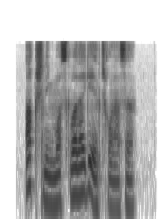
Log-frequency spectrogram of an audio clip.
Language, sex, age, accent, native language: Uzbek, male, 18-24, Surxondaryo, Uzbek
